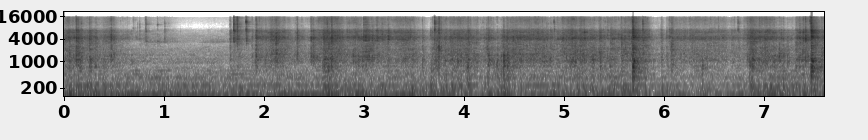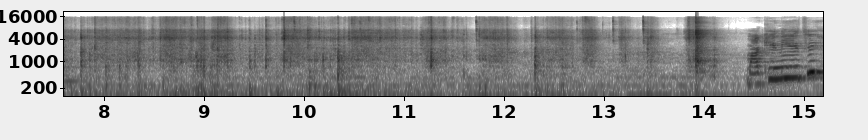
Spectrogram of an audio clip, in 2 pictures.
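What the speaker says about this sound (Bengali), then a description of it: "এরপর নুন আর হলুদ খুব ভালো করে এগুলোকে মিশিয়ে নিচ্ছি।" Mashed potato is worked together with salt and turmeric by hand in a bowl, an irregular run of close soft squelches, clicks and scrapes that rise and fall throughout.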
